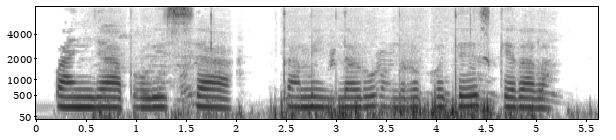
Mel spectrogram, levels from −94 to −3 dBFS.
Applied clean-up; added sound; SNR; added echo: none; none; none; none.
